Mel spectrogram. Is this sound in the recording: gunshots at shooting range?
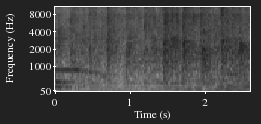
no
